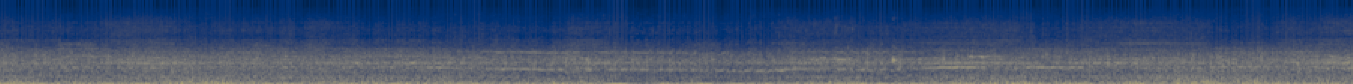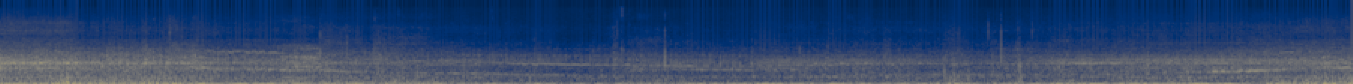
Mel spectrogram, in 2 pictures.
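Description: Sur-Ron Light Bee X electric dirt bike riding a rough dirt track: the electric motor's whine rises and falls in pitch with the throttle, over the rumble of wind and tyres. The whine climbs sharply near the end as the bike speeds up.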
